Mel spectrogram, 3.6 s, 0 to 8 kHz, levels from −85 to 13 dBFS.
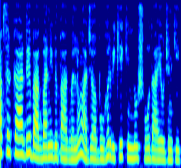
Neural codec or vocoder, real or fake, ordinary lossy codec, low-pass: none; real; none; 7.2 kHz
